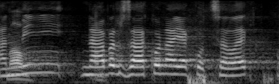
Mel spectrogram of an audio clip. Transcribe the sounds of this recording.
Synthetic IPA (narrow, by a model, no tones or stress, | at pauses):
anɪɲiː | naːvr̩xzaːko̞najakot͡sɛlɛk̚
